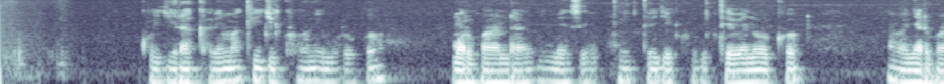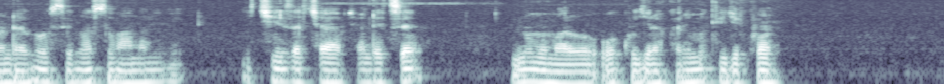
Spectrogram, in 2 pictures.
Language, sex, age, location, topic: Kinyarwanda, male, 18-24, Nyagatare, agriculture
